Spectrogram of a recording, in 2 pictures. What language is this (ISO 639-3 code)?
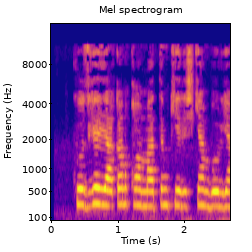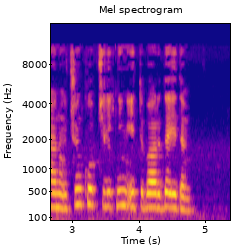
uzb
